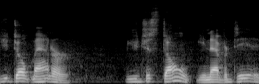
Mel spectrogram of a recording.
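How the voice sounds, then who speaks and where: Over a quiet background, the voice has a dark, mellow tone and moves at a fairly quick pace. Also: man. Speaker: podcaster. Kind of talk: angry monologue. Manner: fast; loud.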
